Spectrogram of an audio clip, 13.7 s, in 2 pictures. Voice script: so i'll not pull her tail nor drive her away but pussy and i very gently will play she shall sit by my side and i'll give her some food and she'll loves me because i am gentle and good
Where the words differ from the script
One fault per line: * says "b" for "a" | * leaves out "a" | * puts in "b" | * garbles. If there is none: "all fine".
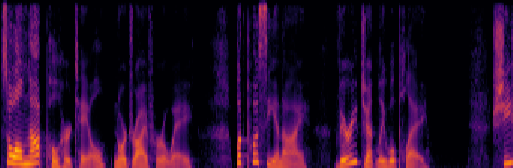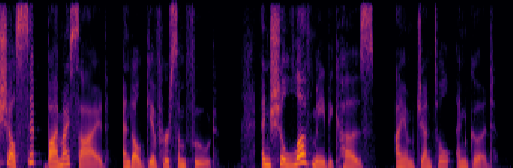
* says "love" for "loves"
